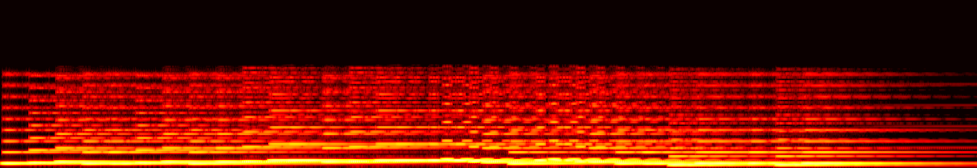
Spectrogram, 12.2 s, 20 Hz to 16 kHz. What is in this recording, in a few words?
two tiger echo, syn music; 迴音(0.25s); 合成音樂(Synthetic Music)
